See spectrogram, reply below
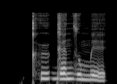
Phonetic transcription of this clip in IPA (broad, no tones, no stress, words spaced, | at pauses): kʰʉ ɡɛnzume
